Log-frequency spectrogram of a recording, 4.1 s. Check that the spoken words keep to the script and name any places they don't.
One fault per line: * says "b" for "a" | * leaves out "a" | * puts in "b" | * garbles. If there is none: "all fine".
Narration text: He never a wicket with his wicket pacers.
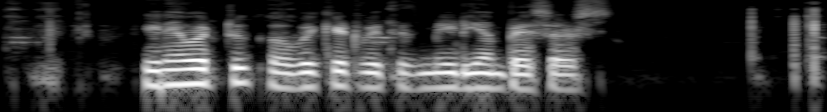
* puts in "took"
* says "medium" for "wicket"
